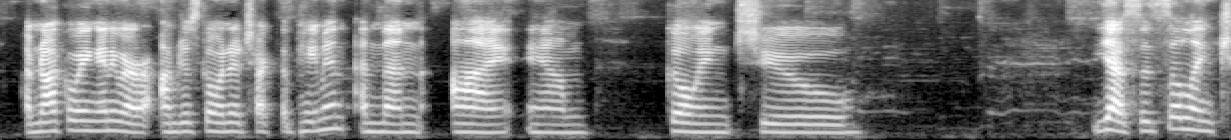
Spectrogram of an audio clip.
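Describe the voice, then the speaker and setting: With music in the background, a woman speaks with an American accent. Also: long, frequent pauses. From New York, Hudson Valley. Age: 40s. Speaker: psychic medium. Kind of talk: live stream chat with viewers. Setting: live stream on camera.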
